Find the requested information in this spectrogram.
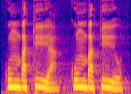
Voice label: "cumbatuatuu", dialettu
